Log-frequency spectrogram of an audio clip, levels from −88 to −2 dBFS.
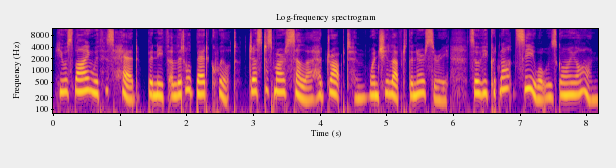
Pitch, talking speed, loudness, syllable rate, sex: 240 Hz, 225 wpm, -17 LUFS, 5.2 syllables/s, female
